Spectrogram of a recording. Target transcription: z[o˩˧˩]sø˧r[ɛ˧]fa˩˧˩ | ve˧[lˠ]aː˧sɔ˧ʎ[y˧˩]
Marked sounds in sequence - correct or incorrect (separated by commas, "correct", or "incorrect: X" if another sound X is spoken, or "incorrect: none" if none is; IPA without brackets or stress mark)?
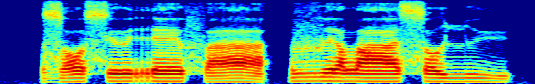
incorrect: ɔ˩˧˩, correct, correct, correct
